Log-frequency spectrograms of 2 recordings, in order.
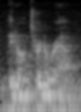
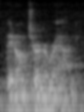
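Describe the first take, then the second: Both takes have the same delivery.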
